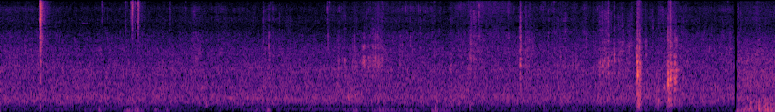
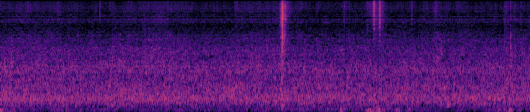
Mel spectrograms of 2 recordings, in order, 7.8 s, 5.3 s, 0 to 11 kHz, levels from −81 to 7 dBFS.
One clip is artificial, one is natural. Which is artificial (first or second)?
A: second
